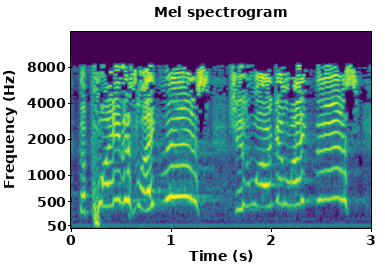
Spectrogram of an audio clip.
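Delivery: high loud voice imitating the shaking plane; wobbling voice. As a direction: act out the plane lurching.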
